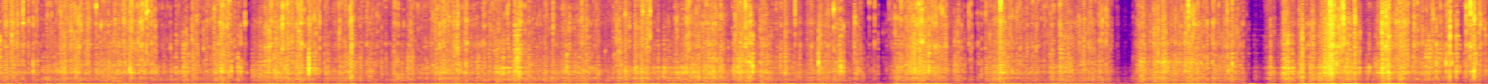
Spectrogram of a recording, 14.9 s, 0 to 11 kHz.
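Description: Hands press into and stir a full bowl of dry, raw Christmas-shaped pasta, making a continuous bright, crisp rustling and crunching. The dense clatter keeps up for the whole clip, dropping out only in brief pauses near 9, 11 and 12.5 seconds over a steady low hum.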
